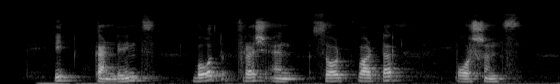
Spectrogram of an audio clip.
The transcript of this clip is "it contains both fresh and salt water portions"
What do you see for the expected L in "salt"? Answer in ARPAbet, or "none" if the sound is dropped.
none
